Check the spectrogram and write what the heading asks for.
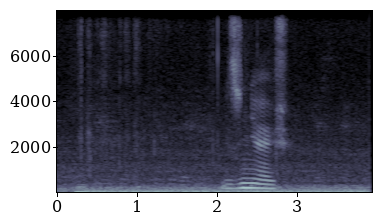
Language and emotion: Russian, neutral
